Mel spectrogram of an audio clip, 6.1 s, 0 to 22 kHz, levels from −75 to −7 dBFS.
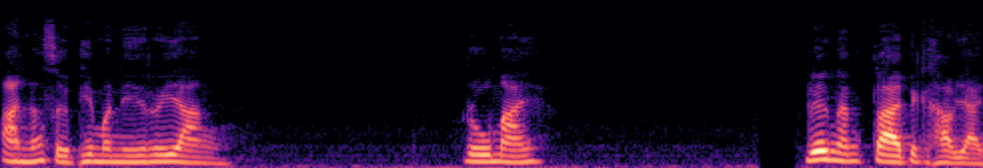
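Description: A rebuffering stall interrupts this speech recording: the player's downloaded audio ran dry and playback halted until more data arrived. From 4.74 to 4.97 s the speech drops to silence, and it then picks up at exactly the point where it stopped, with nothing skipped or repeated. The pause adds about 0.23 s to the running time rather than removing any of the speech.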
